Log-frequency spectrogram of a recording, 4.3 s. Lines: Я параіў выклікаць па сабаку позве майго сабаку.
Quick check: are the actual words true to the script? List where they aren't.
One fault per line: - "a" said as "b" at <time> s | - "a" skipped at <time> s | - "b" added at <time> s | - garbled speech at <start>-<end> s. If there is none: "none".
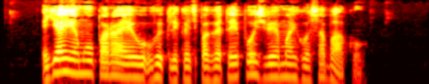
- "яму" added at 0.8 s
- "сабаку" said as "гэтай" at 2.2 s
